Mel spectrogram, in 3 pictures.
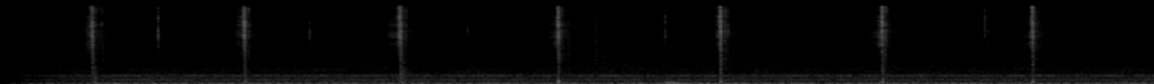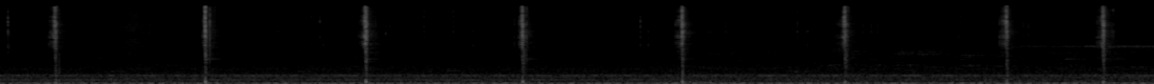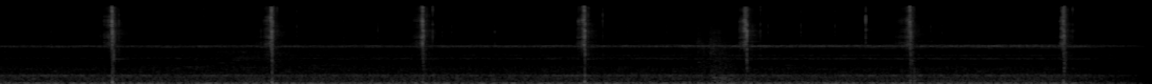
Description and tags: No equipment was harmed in the making of this project. Hearing the sound of a lighter being flicked on and off can bring nostalgia to any former smoker.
